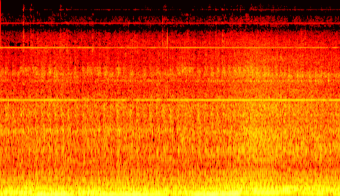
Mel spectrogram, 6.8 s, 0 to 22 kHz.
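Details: 2004 Blue Bird Vision school bus, 7.2L Caterpillar C7 210 HP, cold start at about 23°F on jumper cables with a gear-reduction starter: deep, steady diesel rumble with an even beat; healthy cold idle.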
